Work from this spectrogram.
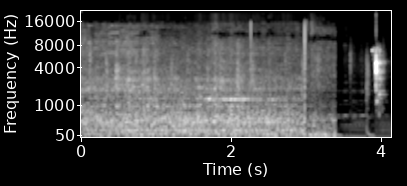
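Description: Steady loud rumble and rhythmic clatter of a commuter train heard from inside a carriage, continuous for several seconds before dropping sharply to a quieter hum with a faint squeal near the end.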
